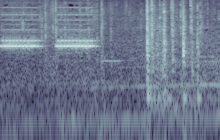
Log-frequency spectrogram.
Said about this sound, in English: Jack types at his word processor as the rain streams down the window.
